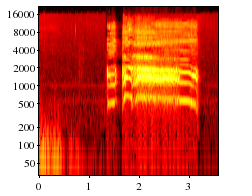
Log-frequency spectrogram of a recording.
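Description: A rooster, one of the chickens roaming the downtown streets of Oviedo, crows once, loud: a short clipped opening note, then a long, drawn-out, strained call that holds for over a second before cutting off. No one speaks.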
